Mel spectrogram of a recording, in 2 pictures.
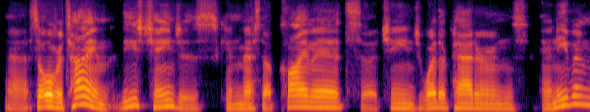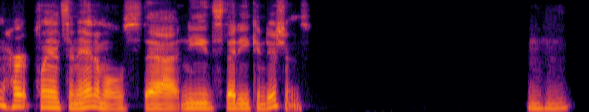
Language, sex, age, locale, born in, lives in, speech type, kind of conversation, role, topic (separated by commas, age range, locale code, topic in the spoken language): English, male, 45-49, en-US, United States, United States, read, expert-assistant, expert, What is the carbon cycle and why is it important for life?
